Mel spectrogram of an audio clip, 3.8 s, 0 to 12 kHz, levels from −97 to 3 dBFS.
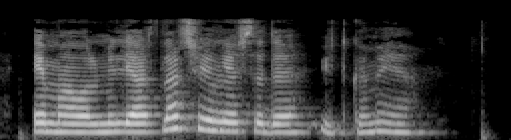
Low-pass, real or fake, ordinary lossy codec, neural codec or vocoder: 7.2 kHz; real; AAC, 48 kbps; none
